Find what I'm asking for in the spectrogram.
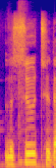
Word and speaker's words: Lesotho: Then you could have names of places like Thai, Thailand, Lesotho. Lesotho, that's the way to pronounce that word.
